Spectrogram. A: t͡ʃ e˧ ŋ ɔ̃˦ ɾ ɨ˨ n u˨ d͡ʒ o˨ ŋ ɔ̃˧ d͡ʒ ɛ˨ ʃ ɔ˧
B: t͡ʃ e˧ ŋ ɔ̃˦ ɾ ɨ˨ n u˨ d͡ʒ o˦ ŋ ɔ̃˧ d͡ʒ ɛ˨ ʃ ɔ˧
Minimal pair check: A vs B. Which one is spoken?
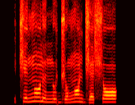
A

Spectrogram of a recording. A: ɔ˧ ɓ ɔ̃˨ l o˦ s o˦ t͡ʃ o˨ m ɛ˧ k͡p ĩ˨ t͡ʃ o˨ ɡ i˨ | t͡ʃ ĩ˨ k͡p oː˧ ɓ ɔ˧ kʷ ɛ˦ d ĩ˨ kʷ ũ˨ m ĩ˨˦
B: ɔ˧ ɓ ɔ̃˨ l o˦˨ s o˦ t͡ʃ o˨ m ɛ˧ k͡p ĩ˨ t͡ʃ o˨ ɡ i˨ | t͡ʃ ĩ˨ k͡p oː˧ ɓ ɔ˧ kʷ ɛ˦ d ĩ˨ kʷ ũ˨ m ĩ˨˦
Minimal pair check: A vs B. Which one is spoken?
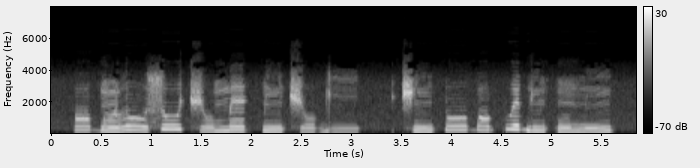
B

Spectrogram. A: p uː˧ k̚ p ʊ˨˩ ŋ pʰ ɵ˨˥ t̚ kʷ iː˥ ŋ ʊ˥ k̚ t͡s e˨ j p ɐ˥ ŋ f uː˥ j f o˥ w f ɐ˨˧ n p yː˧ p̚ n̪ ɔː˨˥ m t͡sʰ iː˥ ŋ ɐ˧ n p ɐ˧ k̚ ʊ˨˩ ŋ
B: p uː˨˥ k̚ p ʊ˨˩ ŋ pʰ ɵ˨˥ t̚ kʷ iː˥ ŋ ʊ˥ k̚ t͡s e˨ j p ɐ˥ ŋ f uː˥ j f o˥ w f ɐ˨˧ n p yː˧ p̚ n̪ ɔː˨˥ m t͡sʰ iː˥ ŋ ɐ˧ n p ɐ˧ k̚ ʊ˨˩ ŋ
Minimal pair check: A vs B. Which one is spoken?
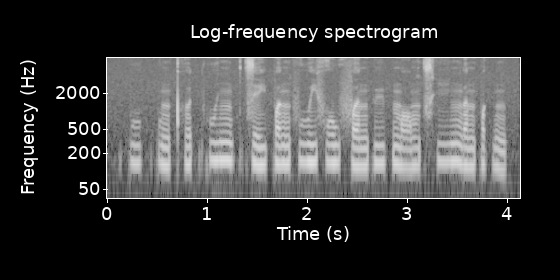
B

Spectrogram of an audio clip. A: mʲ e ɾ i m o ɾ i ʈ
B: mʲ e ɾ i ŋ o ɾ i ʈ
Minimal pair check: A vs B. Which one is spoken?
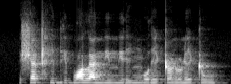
B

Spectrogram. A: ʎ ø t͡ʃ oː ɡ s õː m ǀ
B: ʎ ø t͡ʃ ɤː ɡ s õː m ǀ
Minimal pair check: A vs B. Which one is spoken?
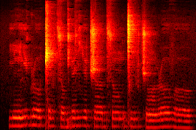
B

